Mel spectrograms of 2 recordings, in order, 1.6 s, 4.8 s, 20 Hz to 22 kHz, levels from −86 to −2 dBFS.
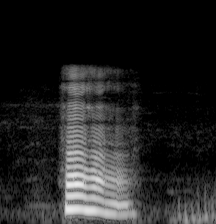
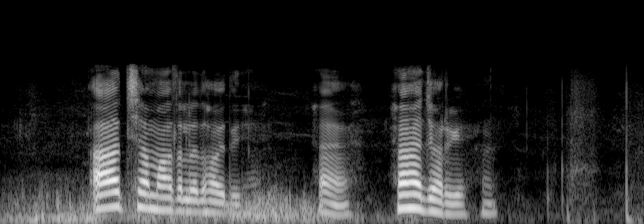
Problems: none marked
